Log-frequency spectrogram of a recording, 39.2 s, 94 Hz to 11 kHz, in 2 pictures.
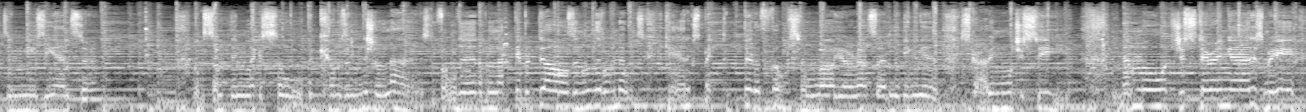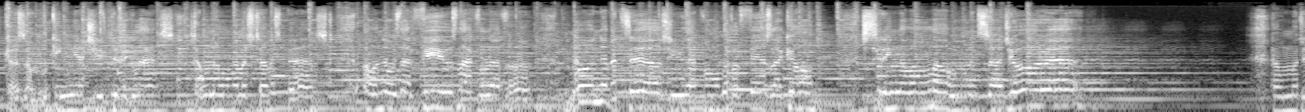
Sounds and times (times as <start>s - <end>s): Music: 0.0s - 39.1s.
